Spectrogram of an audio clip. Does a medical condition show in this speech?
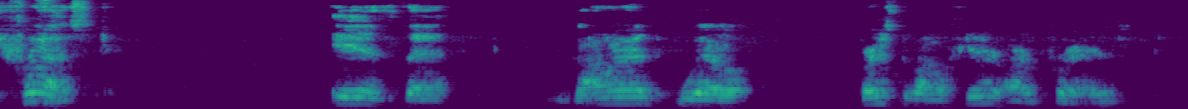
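Yes: cerebral palsy; brain injury at birth, complications and perhaps medical errors, legs severely compromised, arms unaffected; speech not affected.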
